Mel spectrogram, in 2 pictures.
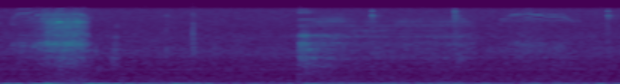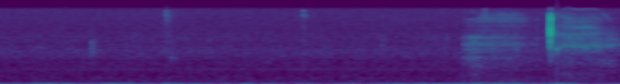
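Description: Mouse clicks on a checkbox and update button in data-plotting software, a few sharp faint ticks spread across a quiet background with one brighter click near the end.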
